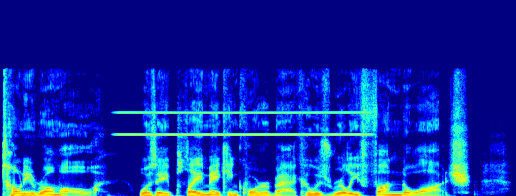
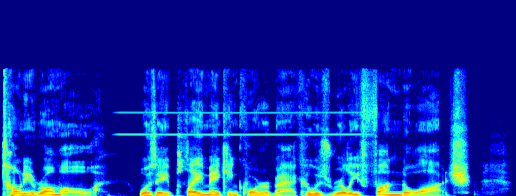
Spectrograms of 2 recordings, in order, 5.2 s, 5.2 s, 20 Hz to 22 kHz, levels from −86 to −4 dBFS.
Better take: second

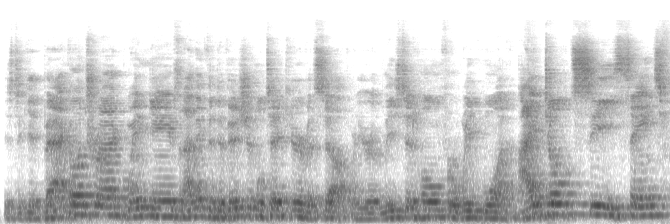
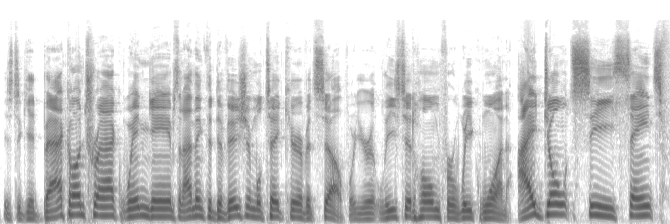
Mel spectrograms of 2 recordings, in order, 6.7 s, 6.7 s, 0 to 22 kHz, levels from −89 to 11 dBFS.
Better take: second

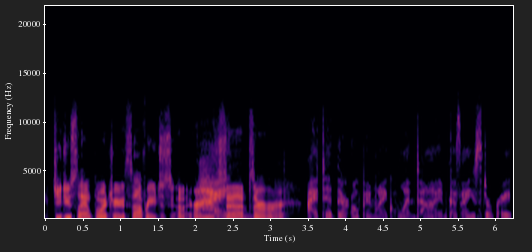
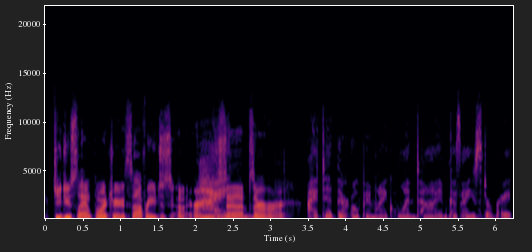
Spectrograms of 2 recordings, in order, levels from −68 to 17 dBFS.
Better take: second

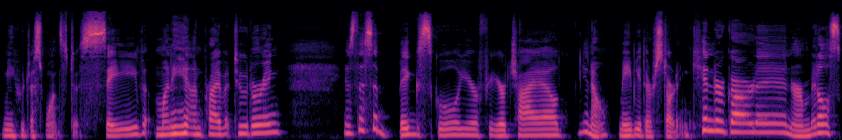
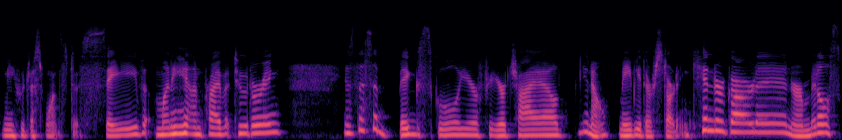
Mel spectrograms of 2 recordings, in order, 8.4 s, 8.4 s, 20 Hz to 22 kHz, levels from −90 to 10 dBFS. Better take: first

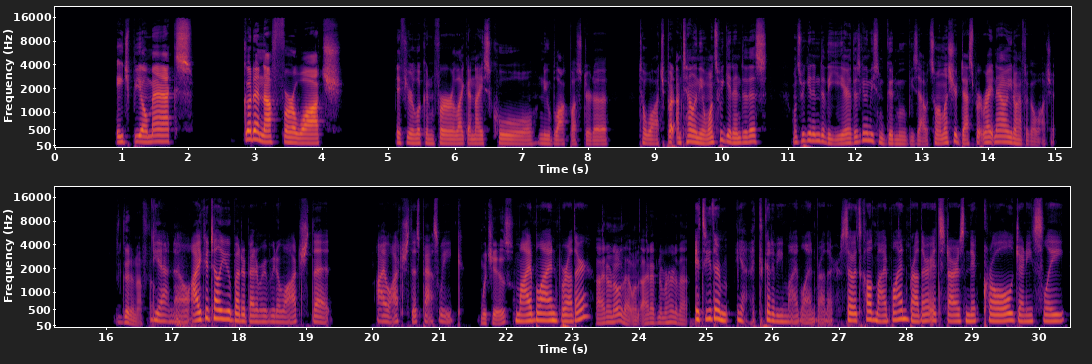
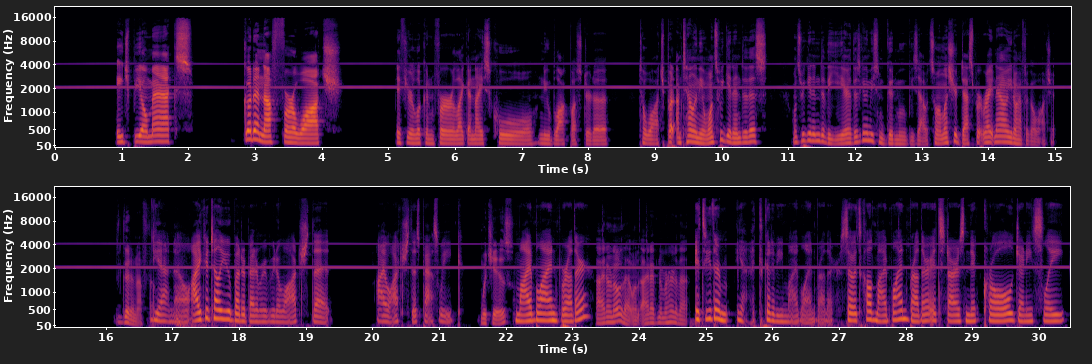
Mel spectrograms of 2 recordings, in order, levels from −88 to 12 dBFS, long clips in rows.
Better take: first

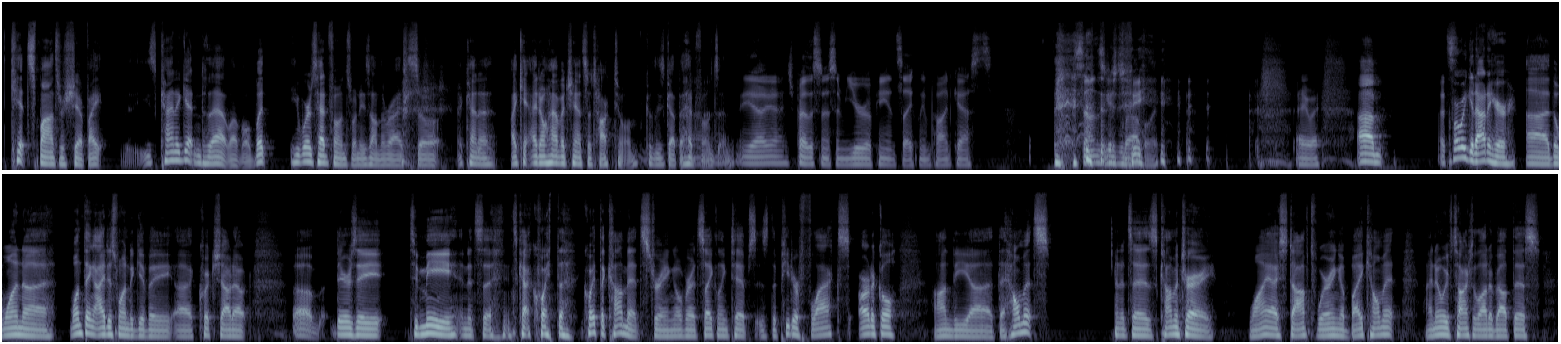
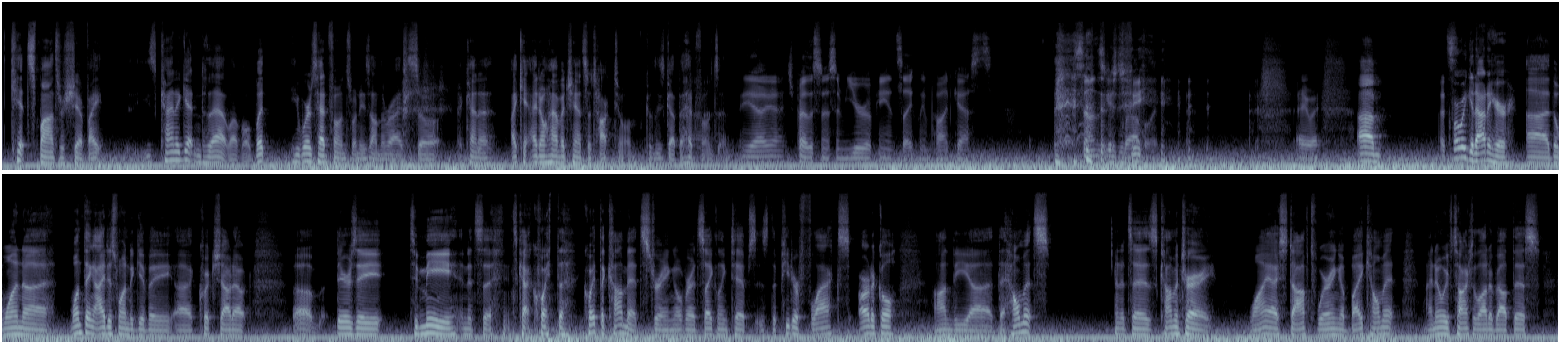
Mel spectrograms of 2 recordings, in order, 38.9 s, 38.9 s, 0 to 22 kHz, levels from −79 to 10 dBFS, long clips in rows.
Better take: first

